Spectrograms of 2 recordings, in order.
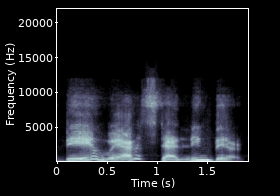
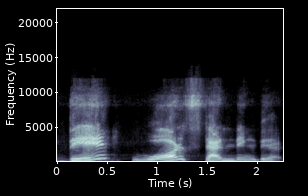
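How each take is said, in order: First: Slow sentence, "were" said like "wear"; mispronounced "were". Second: Slow sentence, "were" said like "wor"; proper "were". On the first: Teacher giving the first, poorer version, "were" sounded as "wear". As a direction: rhyme "were" with "there", taking it slowly. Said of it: "কারণ সেকেন্ডটাতে আমি where". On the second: Teacher giving the better second version, "were" rounded like "wor". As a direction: round the vowel of "were", close to "war", slowly. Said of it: "properly উচ্চারণ করছি". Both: Shown as a demonstration.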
